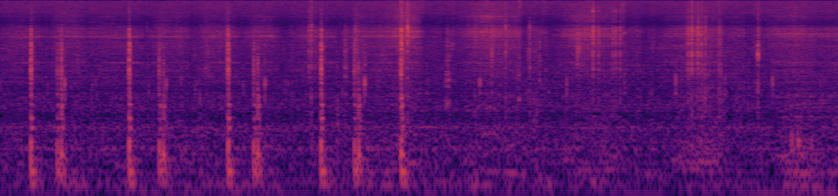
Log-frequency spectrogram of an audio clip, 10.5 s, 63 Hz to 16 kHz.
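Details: 2019 Toyota Rush, engine idling while the wheel is turned left and right: sharp clunks, one or two per second, from under the steering column, caused by a loose steering column bolt and bushing; suspension checked fine.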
